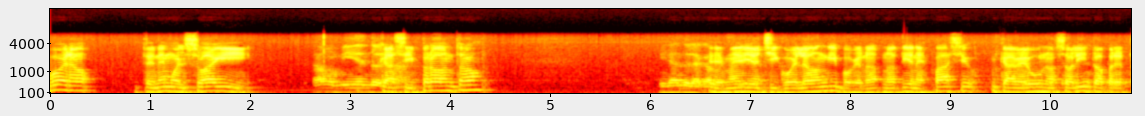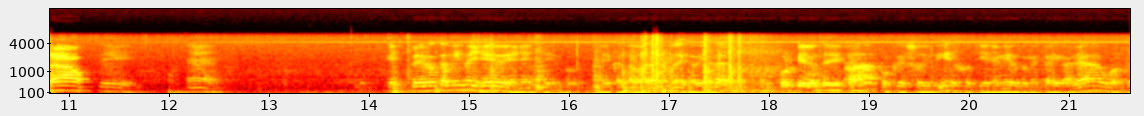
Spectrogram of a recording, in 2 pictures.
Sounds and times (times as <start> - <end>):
Speech: 0.0 - 4.5, 6.1 - 12.6, 13.9 - 21.6.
